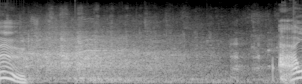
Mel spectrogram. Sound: congregation laughing

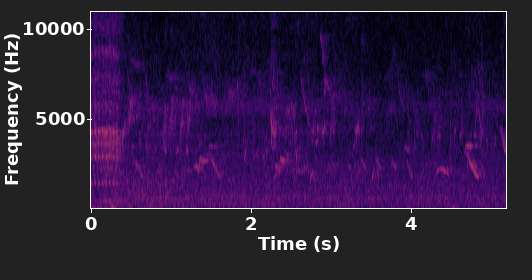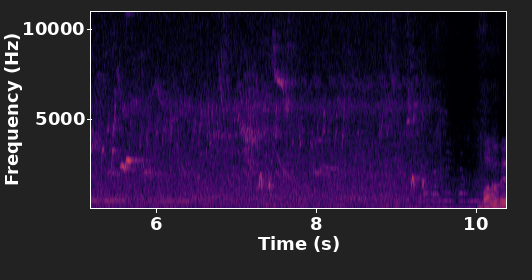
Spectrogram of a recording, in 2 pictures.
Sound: birdsong

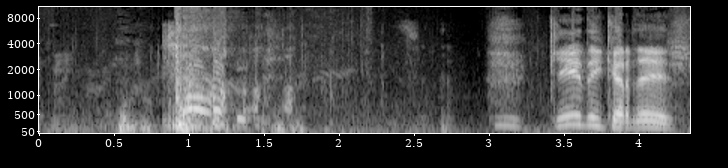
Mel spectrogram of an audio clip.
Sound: oh oh haha!

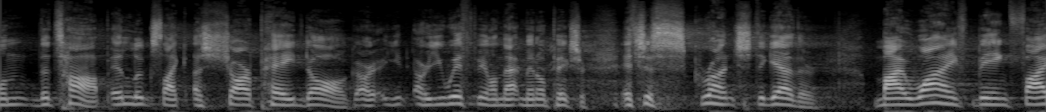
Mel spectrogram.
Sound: laughter

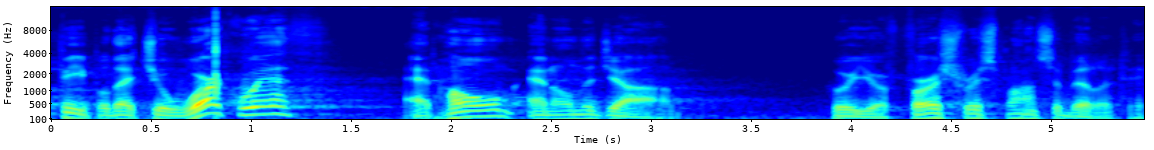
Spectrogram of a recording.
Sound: clap

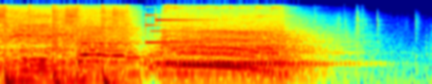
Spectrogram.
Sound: growling

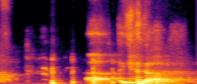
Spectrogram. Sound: laughs

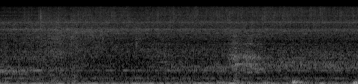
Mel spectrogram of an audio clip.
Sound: water starts

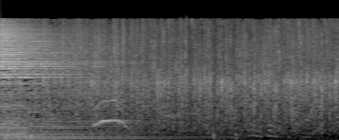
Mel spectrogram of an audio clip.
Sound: audience applauding

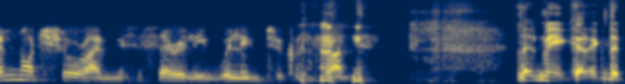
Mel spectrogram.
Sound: Sadhguru laughs

